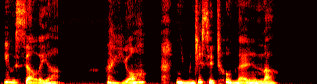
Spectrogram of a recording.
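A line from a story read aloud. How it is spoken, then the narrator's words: Flirtatious laughing. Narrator (Chinese): 梅姐浪笑着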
